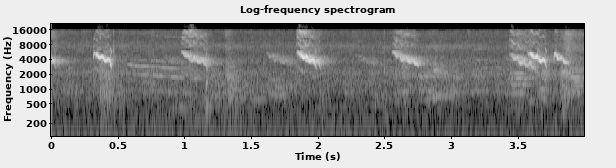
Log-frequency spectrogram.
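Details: Yellow-bellied prinia calling with crisp, high, down-slurred chirps roughly every seven-tenths of a second, ending in a quick double note.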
